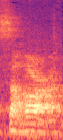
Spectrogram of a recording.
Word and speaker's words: Sahara: I mispronounced it, Sahara.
